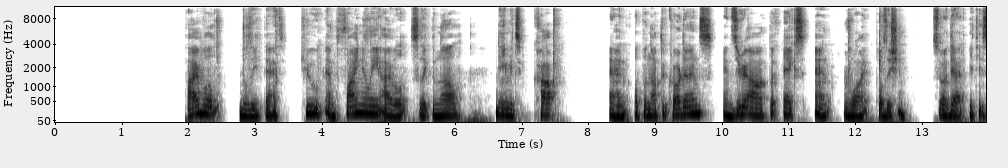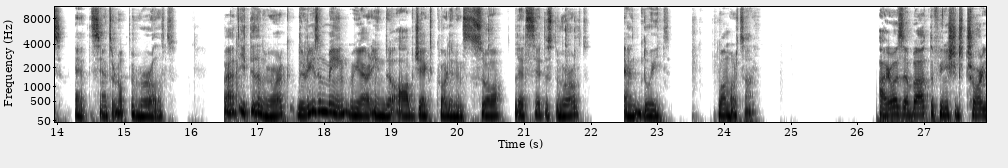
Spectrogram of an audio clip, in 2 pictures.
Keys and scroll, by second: 3.8 Delete, 6.5-7.8 typing, 11.4 KP_0, 12.3 Return, 23.3 KP_0, 23.8 Return.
